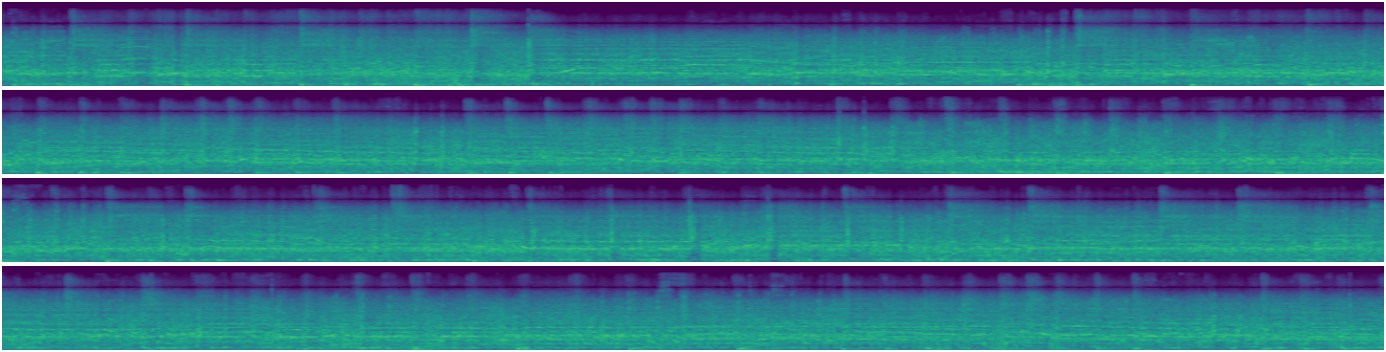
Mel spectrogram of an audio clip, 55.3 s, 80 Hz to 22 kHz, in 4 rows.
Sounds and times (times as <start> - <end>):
Music: 0.0 - 55.2
Speech: 0.0 - 55.2.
